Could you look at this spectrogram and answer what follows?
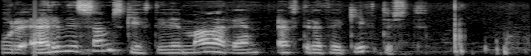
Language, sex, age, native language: Icelandic, female, 40-49, Icelandic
